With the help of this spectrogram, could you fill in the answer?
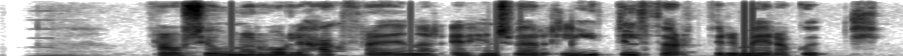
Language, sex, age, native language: Icelandic, female, 40-49, Icelandic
